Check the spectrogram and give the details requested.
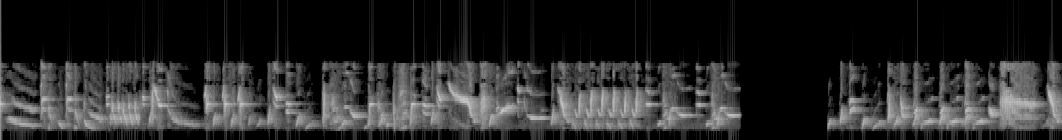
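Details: Cage-bird training song of a European goldfinch: a long, fast, continuous run of liquid twitters, trills and buzzy notes, including a rapid rattling trill, broken by one brief silence before the twittering resumes.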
